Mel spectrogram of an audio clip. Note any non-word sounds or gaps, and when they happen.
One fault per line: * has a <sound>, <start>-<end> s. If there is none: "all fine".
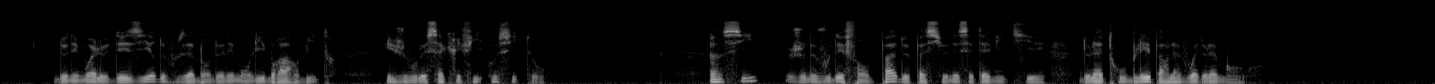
all fine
